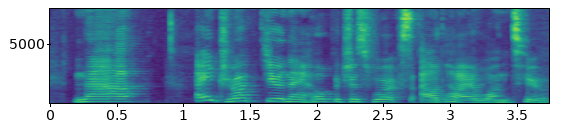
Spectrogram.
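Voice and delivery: ordinary talk, nothing marked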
